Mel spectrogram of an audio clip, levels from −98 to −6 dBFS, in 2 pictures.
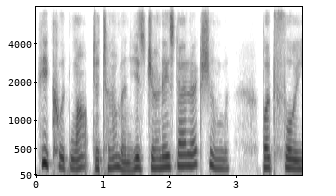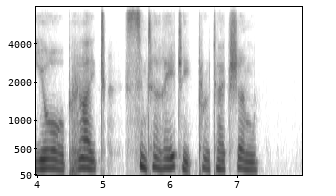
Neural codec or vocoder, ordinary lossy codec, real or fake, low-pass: codec, 16 kHz, 1 kbps, FunCodec, trained on Chinese and English, 50 frames a second; Opus, 16 kbps; fake; 7.2 kHz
